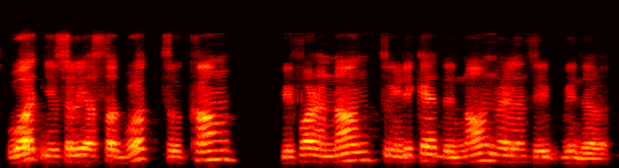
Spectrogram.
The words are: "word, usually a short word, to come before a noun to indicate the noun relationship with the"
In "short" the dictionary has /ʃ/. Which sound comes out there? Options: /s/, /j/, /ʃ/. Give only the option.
/s/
